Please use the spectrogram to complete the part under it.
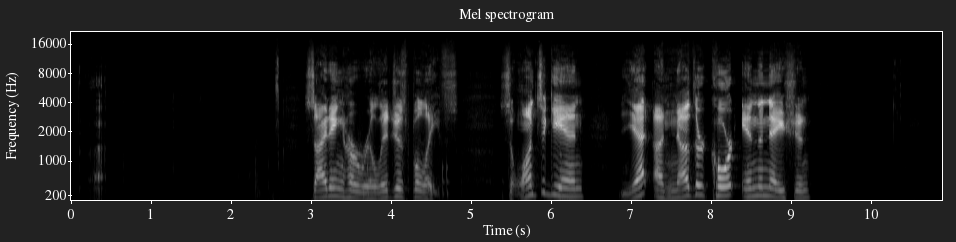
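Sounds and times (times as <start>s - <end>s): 
short throaty belch: 0.2s - 0.6s
speech: 3.0s - 9.3s.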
